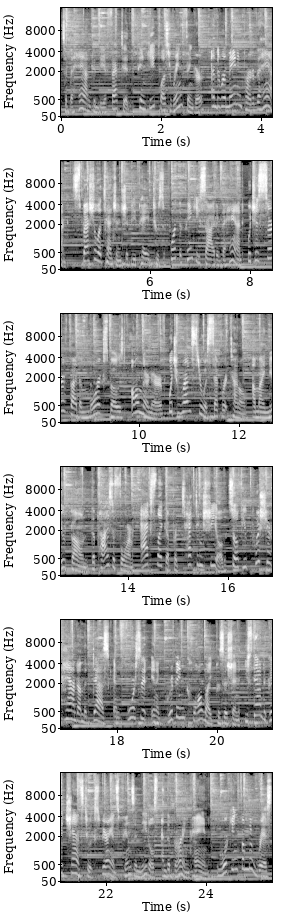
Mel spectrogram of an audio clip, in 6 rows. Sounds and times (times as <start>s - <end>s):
Music: 0.0s - 25.3s
Speech: 0.0s - 25.3s.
